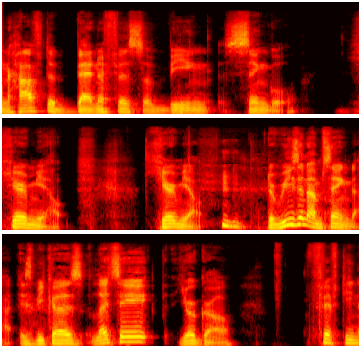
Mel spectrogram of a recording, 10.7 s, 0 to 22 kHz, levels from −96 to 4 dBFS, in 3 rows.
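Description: From 0.0 to 4.04 s the speech drags at unchanged pitch: a time-stretched section, likely slowed to 0.74 times speed by repeating short pieces.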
